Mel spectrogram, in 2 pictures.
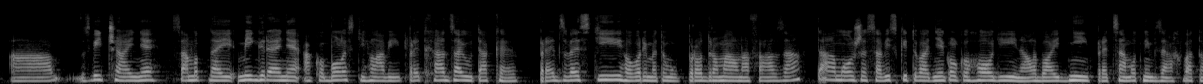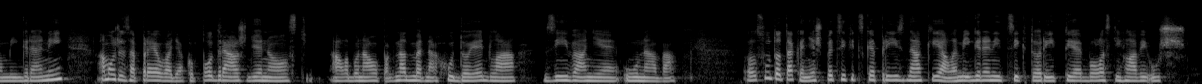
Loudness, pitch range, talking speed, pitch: -29 LUFS, 170-195 Hz, 135 wpm, 180 Hz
